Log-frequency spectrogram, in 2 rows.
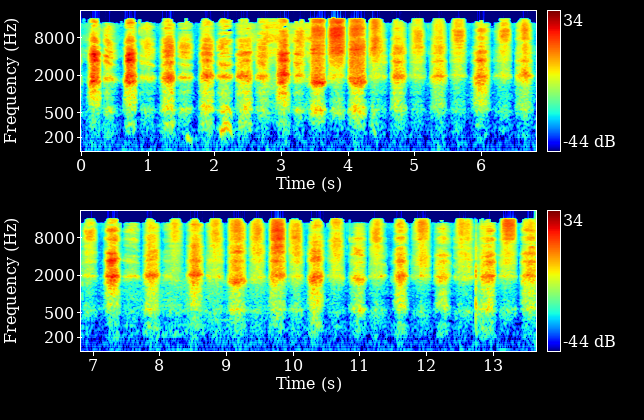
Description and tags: woman breathing heavily horror stress sex 2
woman breathing heavily horror stress sex
sex, stress, heavily, woman, horror, breathing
